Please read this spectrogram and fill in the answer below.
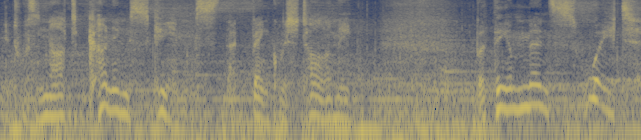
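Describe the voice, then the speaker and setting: Earnest dying scholar-soldier for a game. Higher voice, slow pleading, reverberant hall. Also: male voice, expressive. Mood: pleading, proud. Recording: hall reverb, very loud music behind.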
